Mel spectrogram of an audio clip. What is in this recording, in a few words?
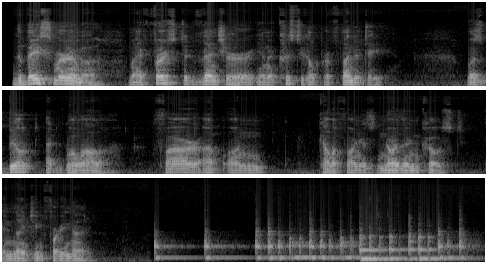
Bass Marimba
